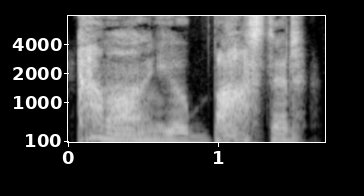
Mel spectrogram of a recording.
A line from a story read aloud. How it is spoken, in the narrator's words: cursed under my breath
